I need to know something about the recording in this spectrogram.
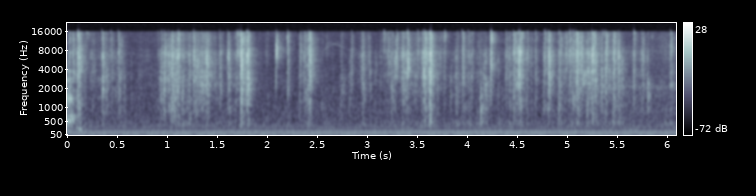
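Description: Plastic snack wrapper crinkling in the hands in short, irregular bursts as the packet is handled and sweets are taken out.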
